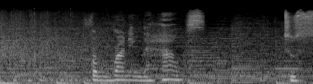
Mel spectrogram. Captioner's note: cheers and applause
